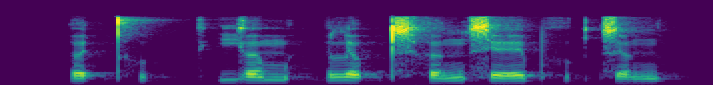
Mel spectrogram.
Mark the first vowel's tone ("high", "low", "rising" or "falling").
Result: low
